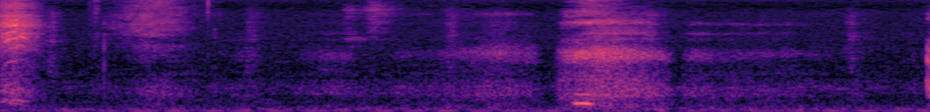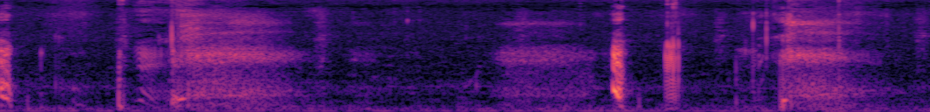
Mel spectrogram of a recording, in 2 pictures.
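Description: A run of about five forceful sneezes in quick succession, with snuffly, congested breathing and sniffs between them: a sneezing fit with a blocked nose.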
